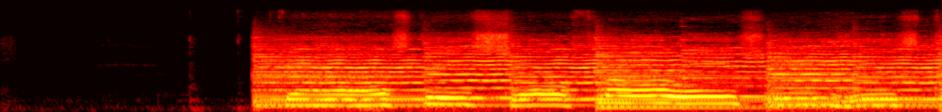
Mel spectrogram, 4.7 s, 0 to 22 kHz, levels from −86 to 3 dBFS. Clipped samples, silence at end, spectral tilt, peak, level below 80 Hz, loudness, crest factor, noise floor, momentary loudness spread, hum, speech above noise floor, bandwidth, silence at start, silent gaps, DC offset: under 0.1%; 0 s; -5 dB/octave; -8 dBFS; -58 dBFS; -20 LUFS; 14 dB; -73 dBFS; 5 LU; none; 54 dB; 16 kHz; 1.25 s; none; under 0.1%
